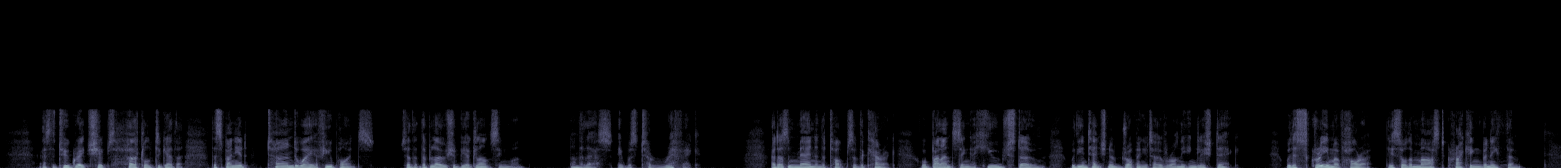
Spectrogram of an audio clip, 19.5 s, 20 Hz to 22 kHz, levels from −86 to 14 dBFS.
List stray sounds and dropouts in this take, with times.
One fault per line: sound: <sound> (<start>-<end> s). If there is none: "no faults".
no faults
